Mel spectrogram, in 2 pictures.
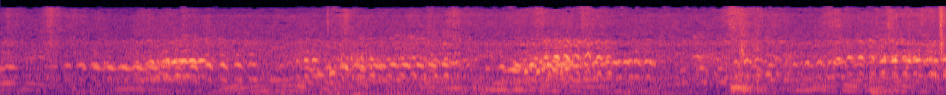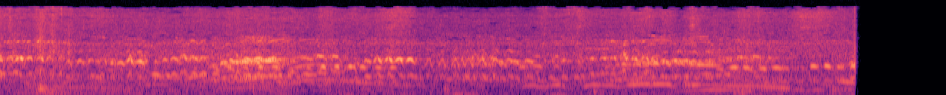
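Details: A dense chorus of Dybowski's brown frogs giving mating calls in Guryong Valley, Chiaksan, soft, chuckling croaks that overlap continuously.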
